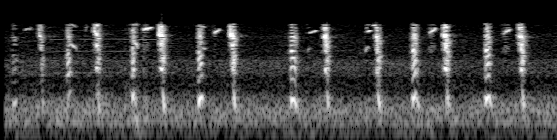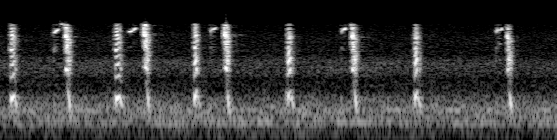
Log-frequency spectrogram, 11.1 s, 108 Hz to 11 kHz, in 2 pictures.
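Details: Peregrine falcon calling in the morning at Illkirch-Graffenstaden, France, on 27 January 2023: a long run of harsh, clipped notes repeated two or three times a second, some with thin high whistled tails, over a faint low hum.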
